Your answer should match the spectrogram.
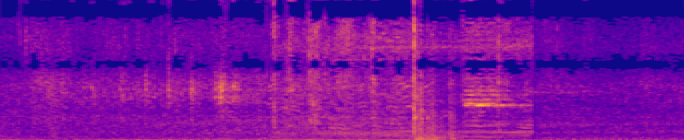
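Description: Steady low background rumble, with a brief sharp sound about two and a half seconds in.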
